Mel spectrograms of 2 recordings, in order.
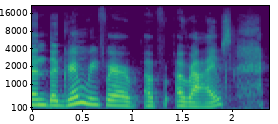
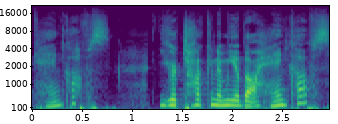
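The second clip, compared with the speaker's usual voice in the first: mock irate, angry voice. Retelling an irate character's retort: imitating an irate character. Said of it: "He's irate".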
